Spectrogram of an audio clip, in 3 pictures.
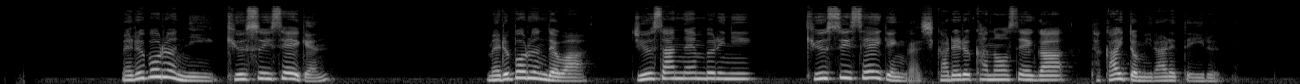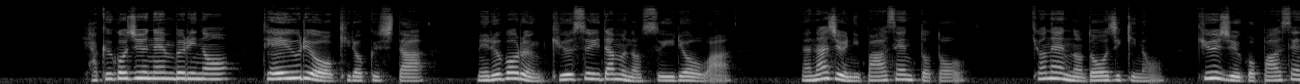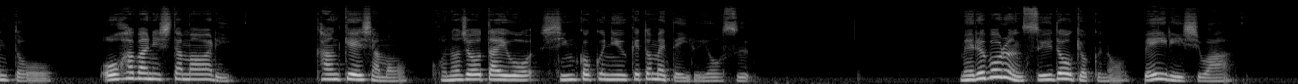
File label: Reading natural; Nakama; OJAD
